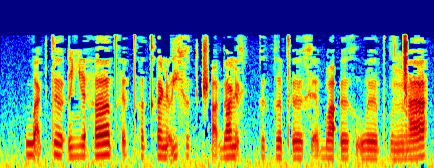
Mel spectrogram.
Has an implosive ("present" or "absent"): absent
